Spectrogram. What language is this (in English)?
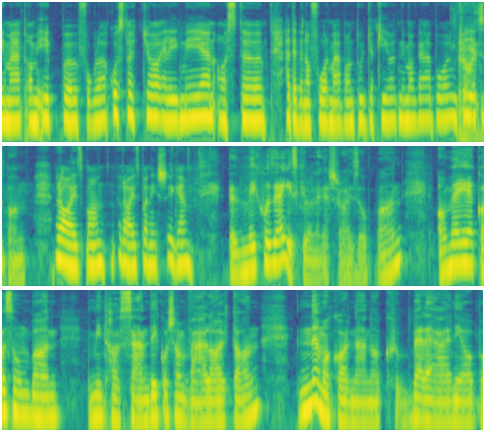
Hungarian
